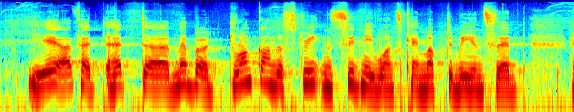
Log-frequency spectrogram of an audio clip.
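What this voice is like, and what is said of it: New Jersey American accent. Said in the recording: “anyone that understands an accent has probably picked it by now ... you're from New Jersey”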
